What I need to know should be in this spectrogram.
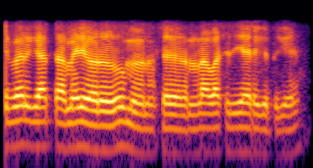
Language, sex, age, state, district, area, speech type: Tamil, male, 18-30, Tamil Nadu, Vellore, urban, conversation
